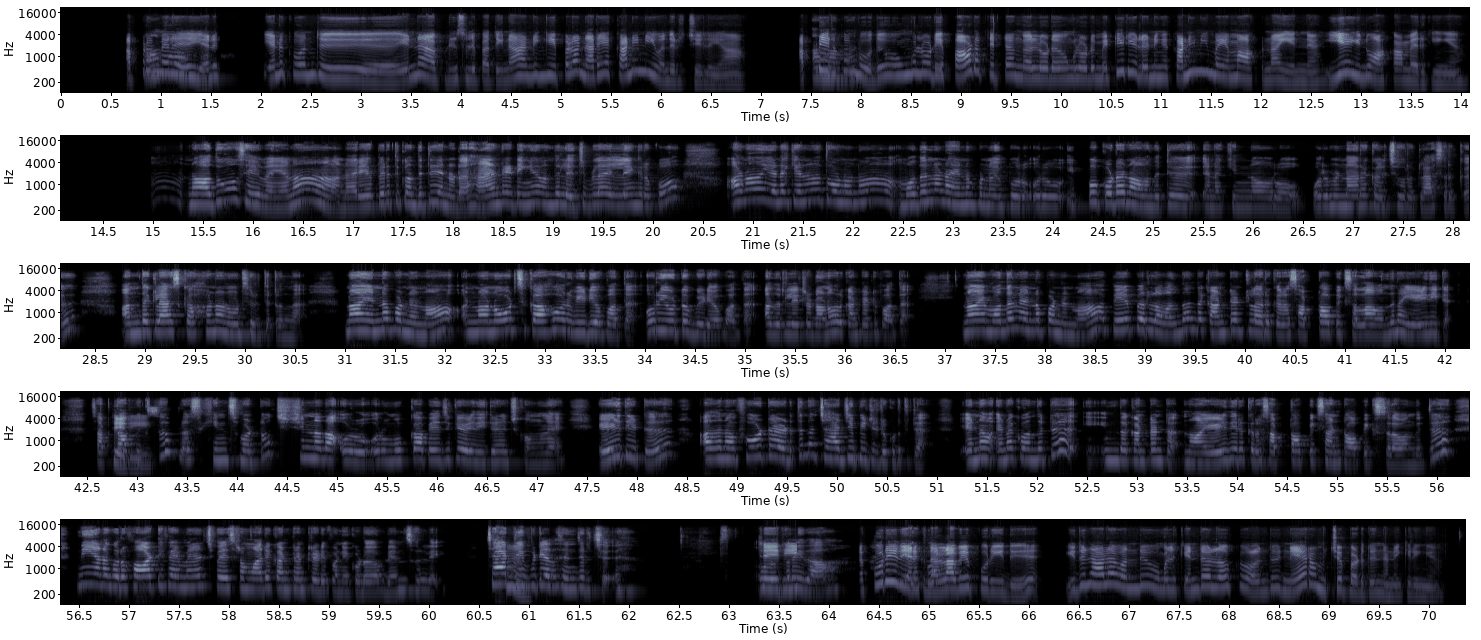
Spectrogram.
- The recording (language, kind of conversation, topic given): Tamil, podcast, நீங்கள் உருவாக்கிய கற்றல் பொருட்களை எவ்வாறு ஒழுங்குபடுத்தி அமைப்பீர்கள்?
- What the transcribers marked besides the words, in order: in English: "மெட்டீரியல"; in English: "லெஜிபுளா"; in English: "ரிலேட்ட"; in English: "கன்டென்ட்"; in English: "கன்டென்ட்ல"; in English: "சப் டாபிக்ஸ்"; in English: "சப் டாபிக்ஸு, பிளஸ் ஹிண்ட்ஸ்"; in English: "ஃபோட்டோ"; in English: "கன்டென்ட்ட"; in English: "சப் டாபிக்ஸ்"; in English: "டாப்பிக்ஸ்"; in English: "ஃபார்ட்டி பைவ் மினிட்ஸ்"; in English: "கன்டென்ட்"; chuckle; other noise; other background noise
